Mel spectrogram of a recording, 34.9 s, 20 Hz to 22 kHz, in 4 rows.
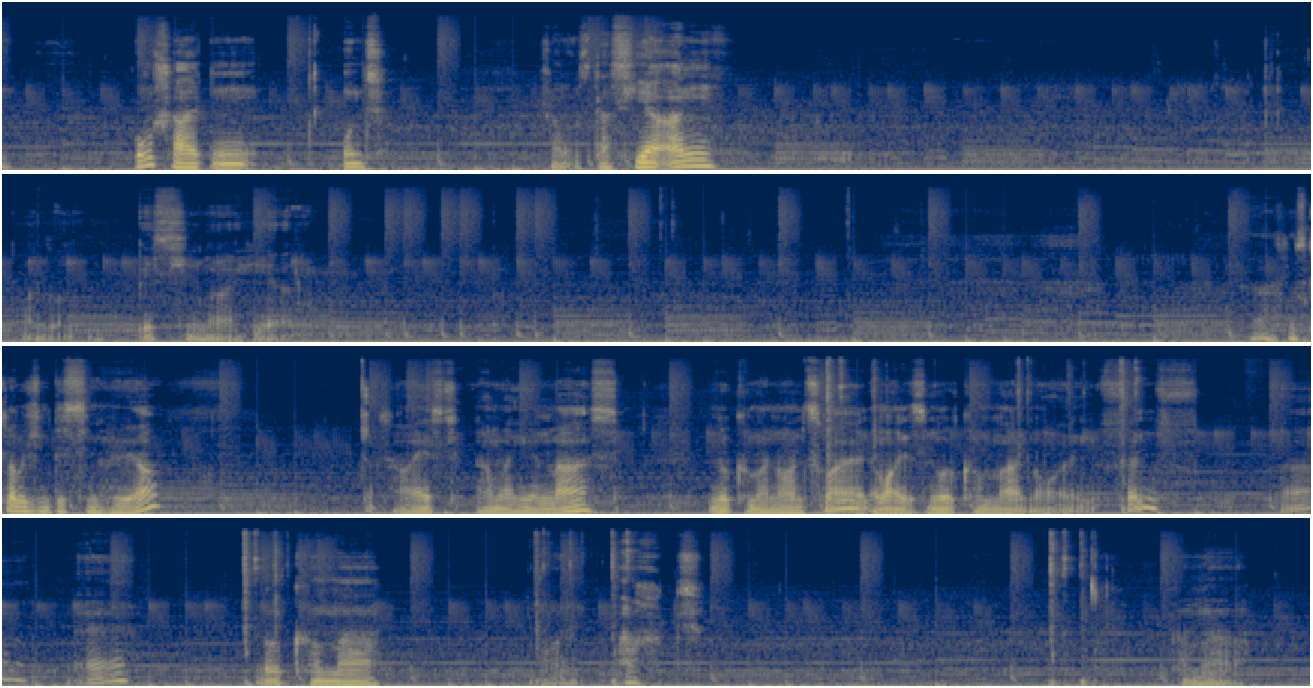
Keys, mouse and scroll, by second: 0.0 click, 1.1-1.9 scroll up 1, 2.7 scroll down 1, 3.7 scroll up 2, 4.3 scroll up 2, 7.9 scroll down 2, 8.3-12.7 drag, 12.9 scroll down 2, 13.8 shift+click, 15.9-16.2 scroll up 2, 21.3 click, 23.2 KP_0, 23.5 KP_Decimal, 24.4 KP_9, 24.8 KP_5, 25.1 KP_Enter, 26.9 click, 28.0 KP_0, 28.2 KP_Decimal, 29.9 KP_9, 30.2 KP_8, 30.4 KP_Enter, 32.3 click, 33.4 KP_0, 33.6 KP_Decimal.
